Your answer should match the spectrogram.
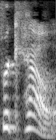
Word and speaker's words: Raquel: Maybe people have pronounced my name in so many interesting ways, like so interesting. Like, it's Raquel. It's not that hard. But I'll get Rachel, which, okay, fine. I'll allow.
